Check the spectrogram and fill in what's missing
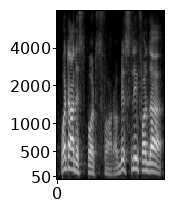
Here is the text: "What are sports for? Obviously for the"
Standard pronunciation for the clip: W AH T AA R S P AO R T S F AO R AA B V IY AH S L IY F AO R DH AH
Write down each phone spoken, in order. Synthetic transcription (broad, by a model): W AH T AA R S P AO R T S F AO R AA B IY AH S L IY F AO R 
